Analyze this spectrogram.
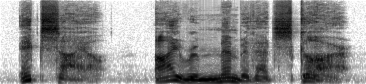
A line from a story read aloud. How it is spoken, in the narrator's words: he hissed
